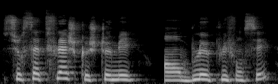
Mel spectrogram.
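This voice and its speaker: In a mid-range, unhurried voice, a woman gives a ukulele tutorial while strumming plays behind her. She takes the learner through each step with patience and chats informally.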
